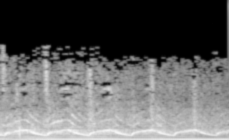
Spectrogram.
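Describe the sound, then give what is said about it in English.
A loud emergency siren whoops up and down in a quick repeating cycle, about four rises per two seconds, over a steady low engine rumble, from ambulances and police cars attending an emergency on a street up a hill. “I was walking up the hill and I saw it was really an emergency. I mean, there were like ambulances and police cars, and I said, oh my God.”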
